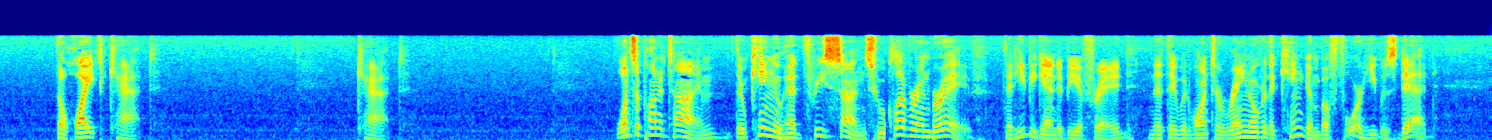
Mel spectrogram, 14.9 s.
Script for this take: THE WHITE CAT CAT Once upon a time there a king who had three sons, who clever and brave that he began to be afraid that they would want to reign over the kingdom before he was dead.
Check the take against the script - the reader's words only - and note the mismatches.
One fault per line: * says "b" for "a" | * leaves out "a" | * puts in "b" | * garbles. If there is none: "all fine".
all fine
